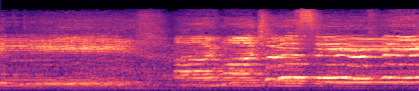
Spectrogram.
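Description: Women's barbershop quartet singing a cappella in four-part close harmony. The voices hold a chord, fall away briefly about a second and a half in, then come back in louder on a new phrase.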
